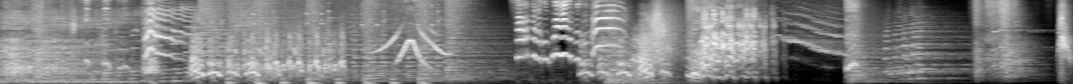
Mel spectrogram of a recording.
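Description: Lively cartoon score music mixed with comic sound effects, among them a quick whistling pitch sweep near the middle, and a cartoon bulldog's vocal sounds.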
